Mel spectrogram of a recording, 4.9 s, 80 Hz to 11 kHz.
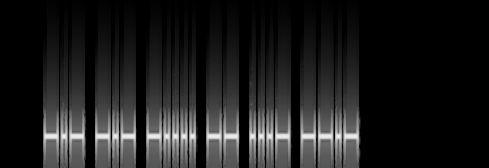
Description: Morse code, heard as a keyed tone, about 27 wpm, 700 Hz. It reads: KK6MVQ
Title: USA Call Signs - 6 Characters - Repeated 3x - 28wpm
